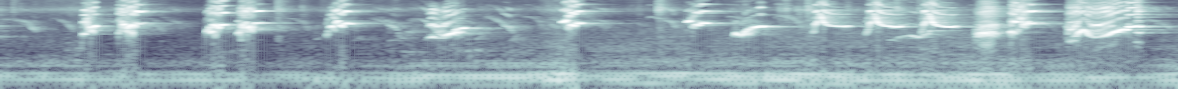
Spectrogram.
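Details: Javan myna song as a trapping lure: repeated sharp doubled chips and rising whistled notes, roughly one or two a second, over a steady low hum.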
